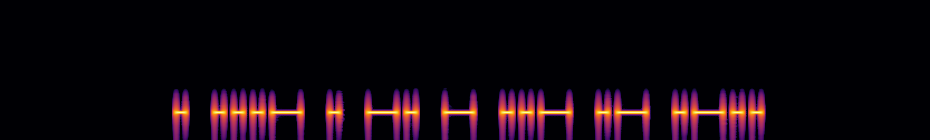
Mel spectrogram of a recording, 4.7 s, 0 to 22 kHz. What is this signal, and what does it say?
Morse code, heard as a keyed tone, about 25 wpm, 700 Hz. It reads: EVENTUAL
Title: LY Suffix - Top 100 Words with Base Words 25wpm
